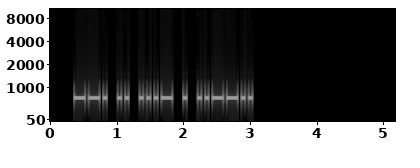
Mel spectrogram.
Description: Morse code, heard as a keyed tone, about 22 wpm, 700 Hz. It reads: GIVE?
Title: Sentences Top 200 Words - 22wpm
